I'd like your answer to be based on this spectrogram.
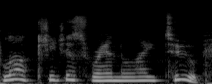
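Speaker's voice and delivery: very high, drawn-out complaint; mock whiny protest. Cyclist points out another offender to officer, high mock protest. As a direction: act out tattling on someone, slowly and high.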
